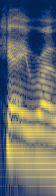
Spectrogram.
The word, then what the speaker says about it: Cairo: I said Cairo right.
